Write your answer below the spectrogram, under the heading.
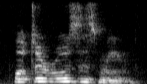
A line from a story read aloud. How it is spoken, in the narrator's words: Linda asked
